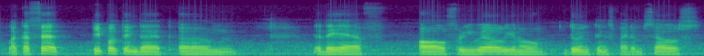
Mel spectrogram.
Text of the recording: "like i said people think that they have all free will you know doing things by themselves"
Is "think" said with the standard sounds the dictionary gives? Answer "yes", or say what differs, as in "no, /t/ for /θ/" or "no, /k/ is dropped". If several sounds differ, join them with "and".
no, /t/ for /θ/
